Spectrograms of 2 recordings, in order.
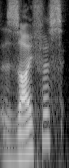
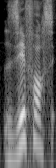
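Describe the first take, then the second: First: It is said with an American pronunciation. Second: It is said with a British pronunciation. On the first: "in American" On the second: "is the U K pronunciation"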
